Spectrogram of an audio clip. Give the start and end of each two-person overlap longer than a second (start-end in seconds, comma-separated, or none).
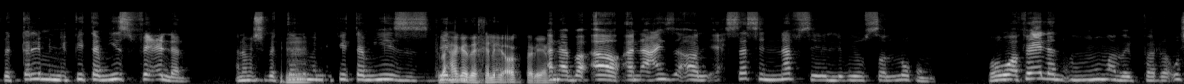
none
